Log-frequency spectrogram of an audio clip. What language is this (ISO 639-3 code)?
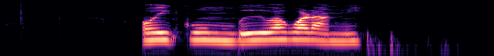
grn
